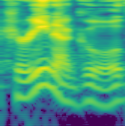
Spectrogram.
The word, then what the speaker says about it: Karina Gould: So Gould gets up, the leader, Karina Gould, that's how you pronounce her name, gets up and says, well, let's not make this a partisan issue.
